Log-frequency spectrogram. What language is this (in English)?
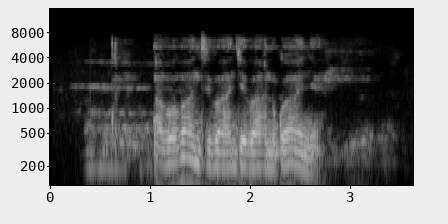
Kinyarwanda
